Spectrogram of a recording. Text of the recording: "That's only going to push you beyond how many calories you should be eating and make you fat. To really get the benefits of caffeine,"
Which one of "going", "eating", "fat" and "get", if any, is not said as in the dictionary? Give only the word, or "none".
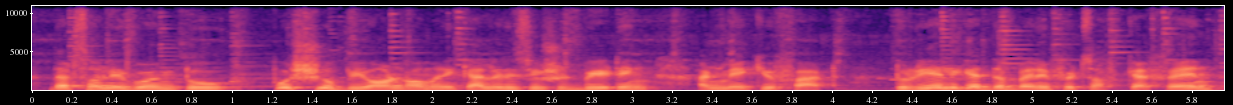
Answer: none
